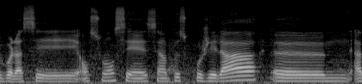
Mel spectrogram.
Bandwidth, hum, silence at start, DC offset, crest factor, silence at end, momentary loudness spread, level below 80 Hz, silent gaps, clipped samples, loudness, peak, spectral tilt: 16.5 kHz; none; 0 s; under 0.1%; 16 dB; 0 s; 8 LU; -50 dBFS; none; under 0.1%; -27 LUFS; -10 dBFS; -5.5 dB/octave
